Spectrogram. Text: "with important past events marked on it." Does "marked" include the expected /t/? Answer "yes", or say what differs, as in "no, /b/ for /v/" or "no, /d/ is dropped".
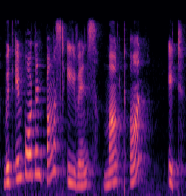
yes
